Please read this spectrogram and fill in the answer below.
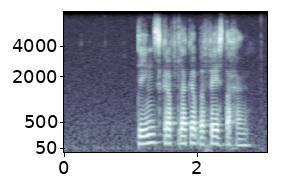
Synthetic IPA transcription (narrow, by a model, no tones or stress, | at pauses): d̥inskrəftələkəbəfɛstəχəŋ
